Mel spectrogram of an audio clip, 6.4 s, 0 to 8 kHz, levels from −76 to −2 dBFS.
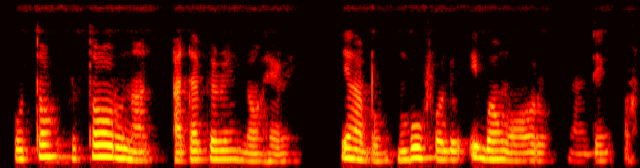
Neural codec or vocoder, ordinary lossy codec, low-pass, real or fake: vocoder, 22.05 kHz, 80 mel bands, WaveNeXt; Opus, 64 kbps; 7.2 kHz; fake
